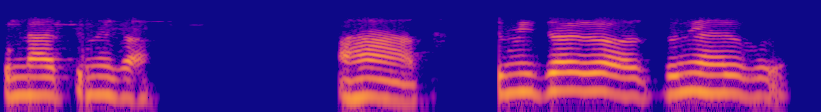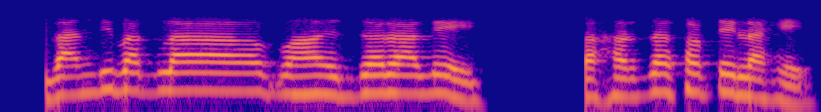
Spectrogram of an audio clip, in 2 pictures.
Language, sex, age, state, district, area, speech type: Marathi, female, 45-60, Maharashtra, Nagpur, urban, conversation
